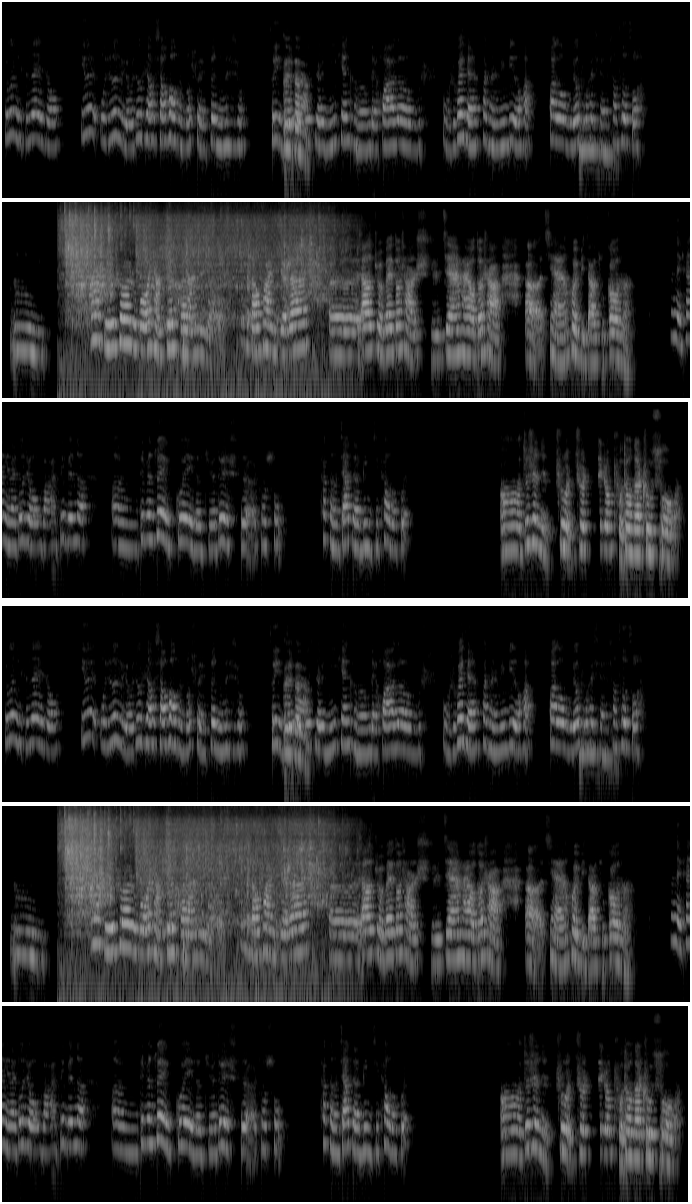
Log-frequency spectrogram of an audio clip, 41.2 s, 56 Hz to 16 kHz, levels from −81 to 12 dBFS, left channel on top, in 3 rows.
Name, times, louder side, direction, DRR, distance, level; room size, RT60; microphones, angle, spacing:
voice 1, 0.1-1.1 1.6-4.9 5.4-8.5 8.8-10.6 11.0-12.8 18.5-18.8 27.1-29.2 29.7-33.1 33.9-35.7 38.7-38.9, right 1 dB, 5° right, 0.4 m, -39 dB
voice 2, 5.6-6.1 11.5-12.3 13.9-14.6 14.9-15.1 15.5-18.4 18.7-26.3 37.5-41.1, left 2 dB, 65° left, 1.0 m, -34 dB
sound 1, 14.9-20.9, right 2 dB, 40° right, 1.5 m, -32 dB
4.5 x 2.5 x 2.7 m
head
